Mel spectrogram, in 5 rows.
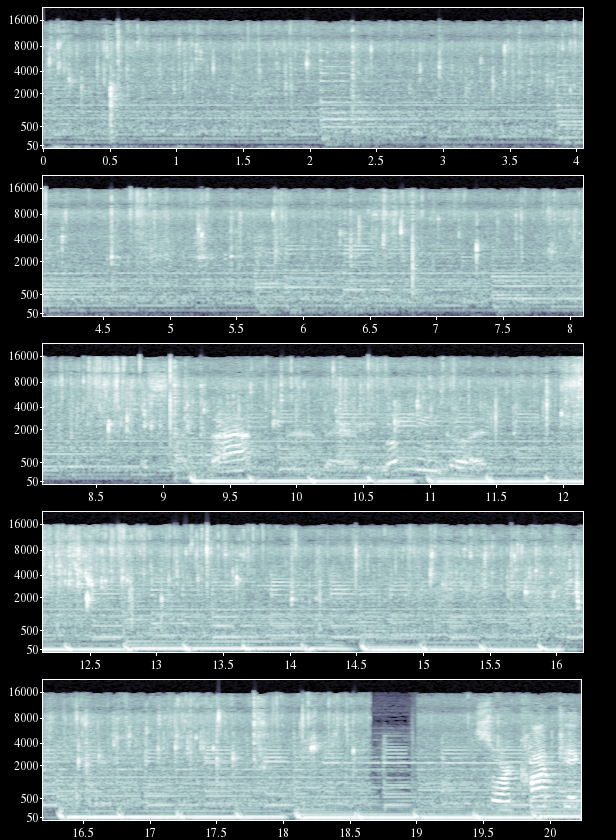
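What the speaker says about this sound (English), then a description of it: "we're gonna fry the cod cakes about 1 minute on each side" Portuguese cod cakes of shredded cod and potato frying in hot oil, a steady soft sizzle under low kitchen clatter, joined after a few seconds by heavy low rumbling and bursts of louder crackle.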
